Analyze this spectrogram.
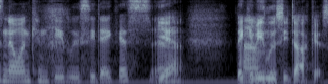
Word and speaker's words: Dacus: I guess, because no one can be Lucy Dacus. And, they can be Lucy Dacus, which is how I mispronounced Lucy your Dacus, name. Totally. Lucy Dacus up for grabs. Lucy Dorcas, Lucy Dracus.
